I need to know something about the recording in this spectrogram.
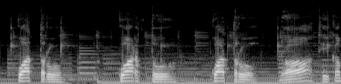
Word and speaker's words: cuatro: từ cuarto này nó gần giống với từ cuatro, tức là số 4. Thế cho nên là nhiều khi các bạn mới học ấy thì hay nhầm lẫn cái từ hai cái từ này. Cuarto, cuatro, cuarto, cuatro.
